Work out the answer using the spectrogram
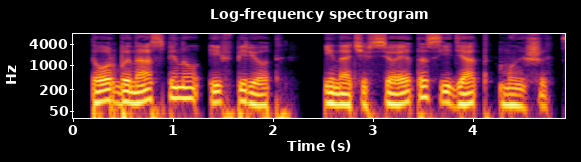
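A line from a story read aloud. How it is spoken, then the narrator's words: Plain, old man. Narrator (Russian): сказал старец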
